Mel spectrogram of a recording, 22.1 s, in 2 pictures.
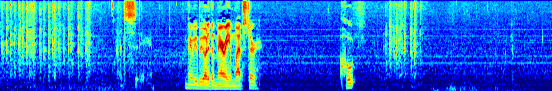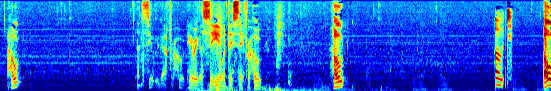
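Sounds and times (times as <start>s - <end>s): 
typing on a computer keyboard: 0.0s - 2.5s, 7.7s - 8.5s, 12.2s - 12.5s
speech: 2.4s - 3.0s, 3.7s - 5.3s, 6.9s - 7.3s, 11.2s - 11.5s, 14.0s - 16.5s, 17.7s - 18.0s, 20.9s - 22.0s.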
